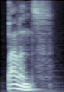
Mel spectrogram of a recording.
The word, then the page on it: balance: British English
